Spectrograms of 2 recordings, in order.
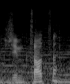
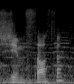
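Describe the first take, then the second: The two takes are said the same way.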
